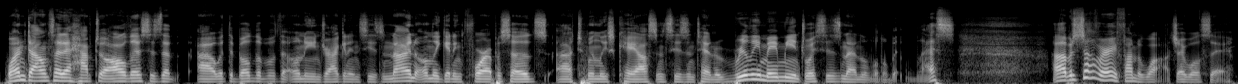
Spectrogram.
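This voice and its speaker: Rambling young man, smooth dry voice. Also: mid-range voice, lively intonation, quick pace, a bit bright, no room sound. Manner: rambling, hesitant with frequent uh fillers. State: sick, stuttering. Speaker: fan channel host. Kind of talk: casual fan review talk.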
